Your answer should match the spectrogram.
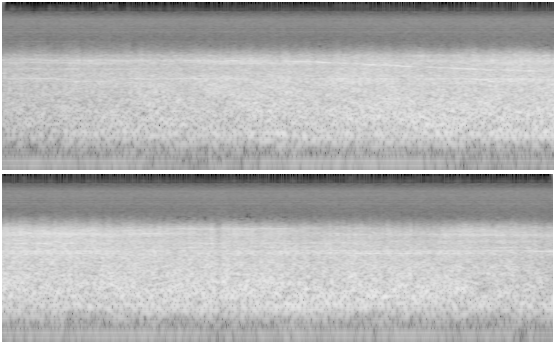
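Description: A close group of Golden Hawks jet fighters landing in tight formation, a loud, steady engine roar with a high whine that holds constant and close throughout, with no voices.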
